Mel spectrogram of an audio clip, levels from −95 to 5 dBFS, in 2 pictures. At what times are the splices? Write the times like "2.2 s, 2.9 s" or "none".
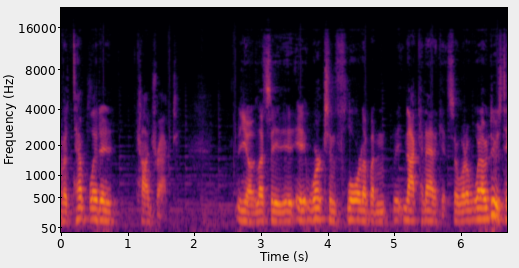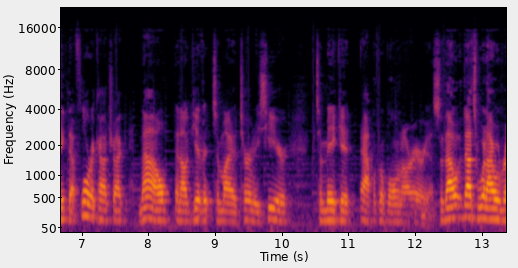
none

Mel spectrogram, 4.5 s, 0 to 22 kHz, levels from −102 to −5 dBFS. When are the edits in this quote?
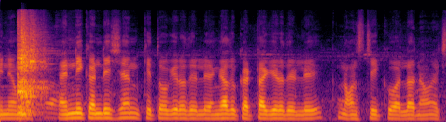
none

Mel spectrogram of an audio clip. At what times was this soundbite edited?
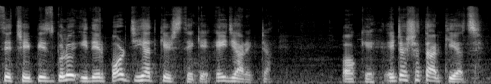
none

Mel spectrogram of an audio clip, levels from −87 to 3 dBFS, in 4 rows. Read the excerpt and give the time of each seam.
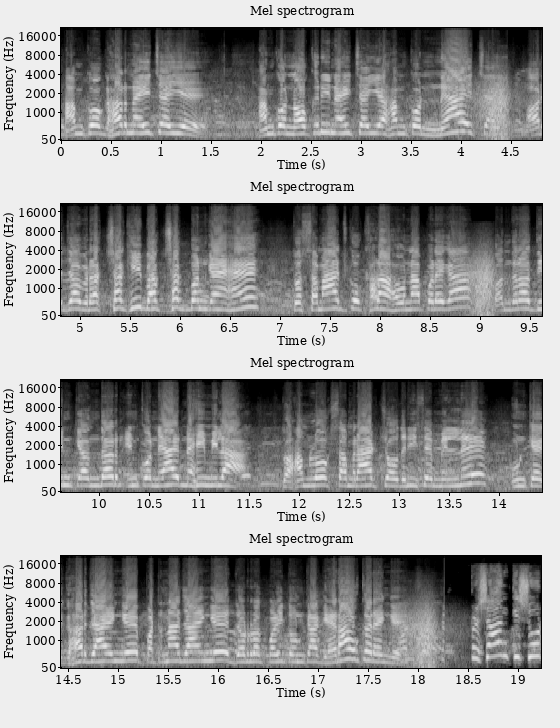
4.4 s, 9.0 s, 18.2 s

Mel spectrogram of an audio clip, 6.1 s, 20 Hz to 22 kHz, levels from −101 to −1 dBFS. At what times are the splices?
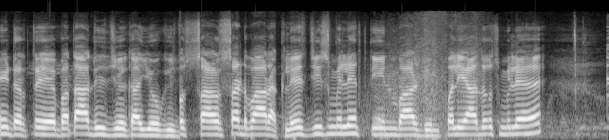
1.8 s

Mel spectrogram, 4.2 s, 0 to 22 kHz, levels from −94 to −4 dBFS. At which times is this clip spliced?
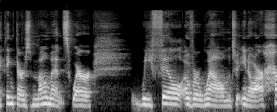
2.0 s

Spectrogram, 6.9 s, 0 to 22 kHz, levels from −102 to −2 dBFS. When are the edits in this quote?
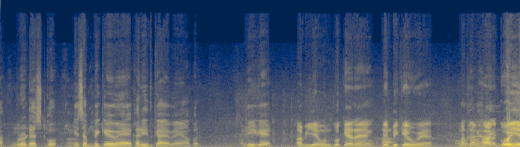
none

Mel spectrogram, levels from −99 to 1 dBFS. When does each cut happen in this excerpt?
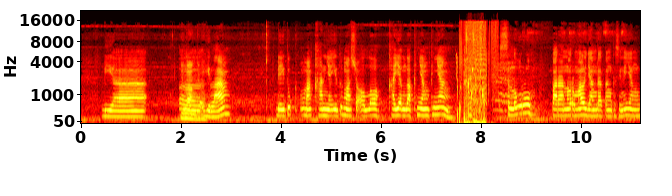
7.9 s

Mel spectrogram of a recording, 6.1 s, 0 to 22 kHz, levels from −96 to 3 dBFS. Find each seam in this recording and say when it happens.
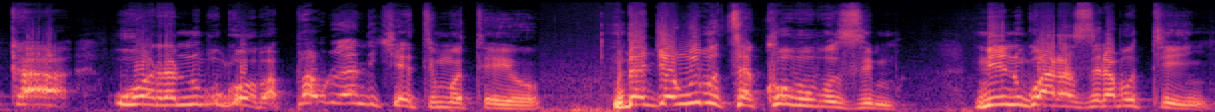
2.8 s

